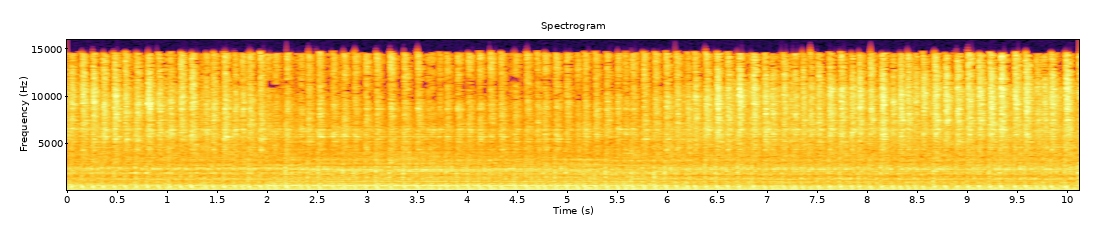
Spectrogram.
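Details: 2009 Aprilia RS125 two-stroke motorcycle idling unevenly, a fast knocking beat running under its rattly exhaust note; rough idle with knocking, gearbox also in question.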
